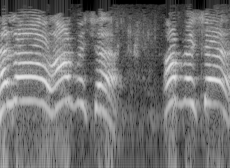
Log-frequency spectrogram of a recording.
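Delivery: big-voiced, loud, high yelling call. A character calling out to a distant policeman at the beach, loud yelling. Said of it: "Let me do the yelling. It takes a big voice like mine".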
